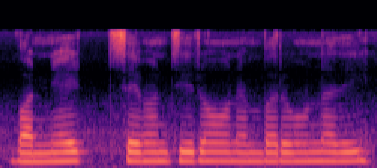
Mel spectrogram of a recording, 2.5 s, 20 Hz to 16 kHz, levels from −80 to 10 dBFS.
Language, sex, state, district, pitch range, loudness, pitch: Telugu, female, Telangana, Mahabubabad, 190-195 Hz, -18 LUFS, 195 Hz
